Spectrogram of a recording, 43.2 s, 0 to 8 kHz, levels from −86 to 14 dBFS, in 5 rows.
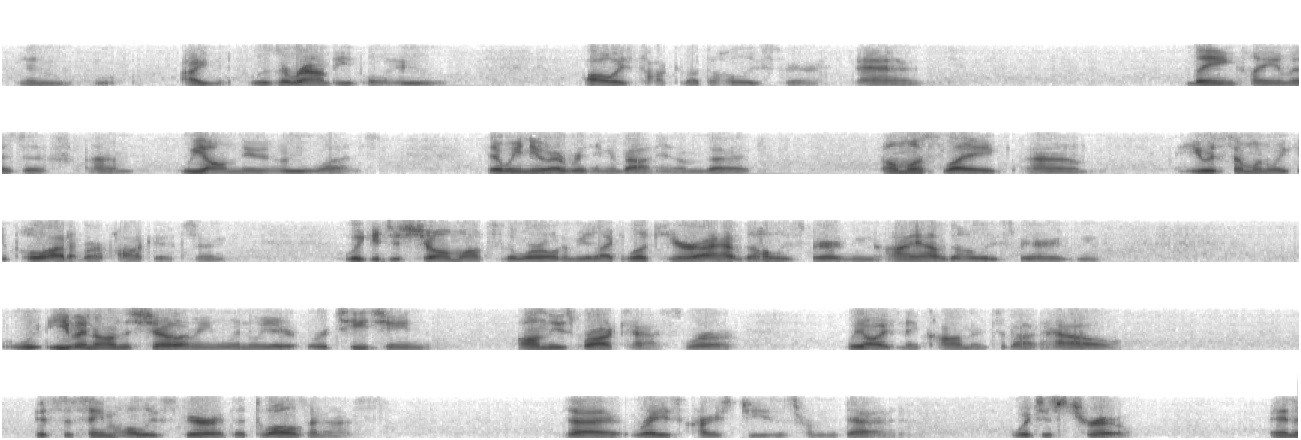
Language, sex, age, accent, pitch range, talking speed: English, male, 30-49, American, 85-100 Hz, 150 wpm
